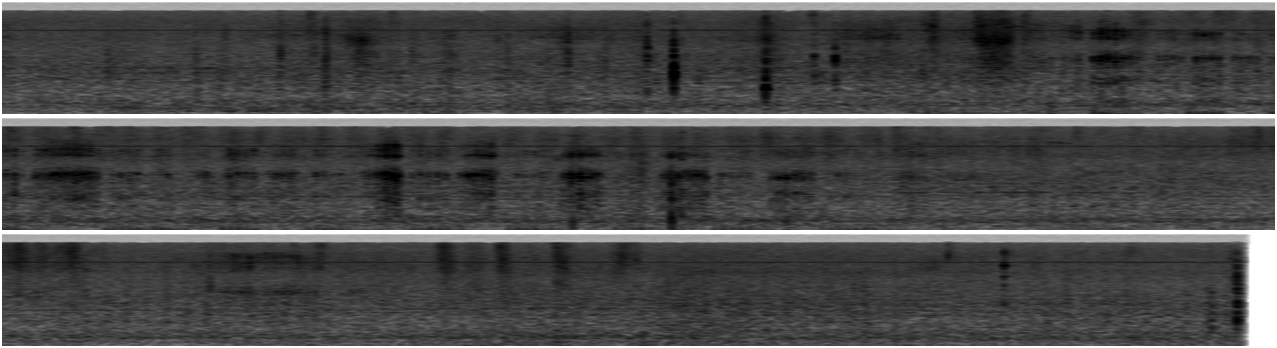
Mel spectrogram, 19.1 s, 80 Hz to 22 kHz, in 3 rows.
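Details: Morgoth Baron, a 9-month-old Bengal kitten, purring contentedly with his beloved pillow indoors; a soft, steady rumbling purr runs throughout, quiet and even, with a few faint clicks and rustles.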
